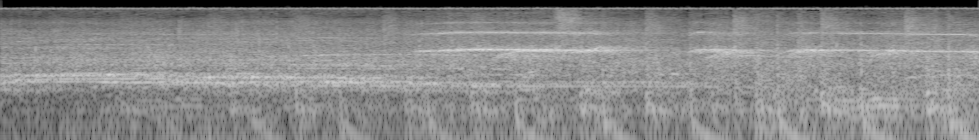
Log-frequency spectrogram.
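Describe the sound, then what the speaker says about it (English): At a dental college annual day, an audience claps and cheers with a steady wash of applause and a few whoops. The sound is dense and sustained and seems to fill a large hall. "he deserves a big round of applause."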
